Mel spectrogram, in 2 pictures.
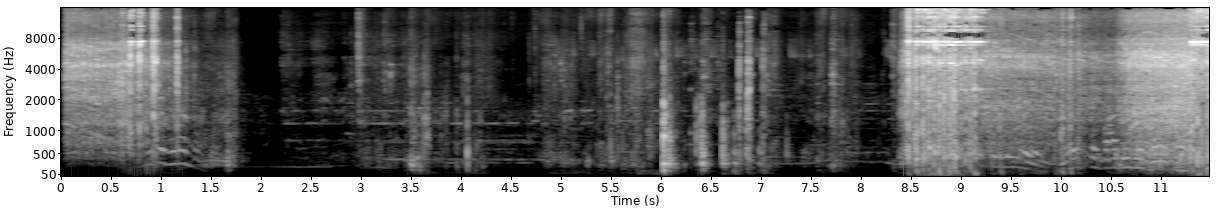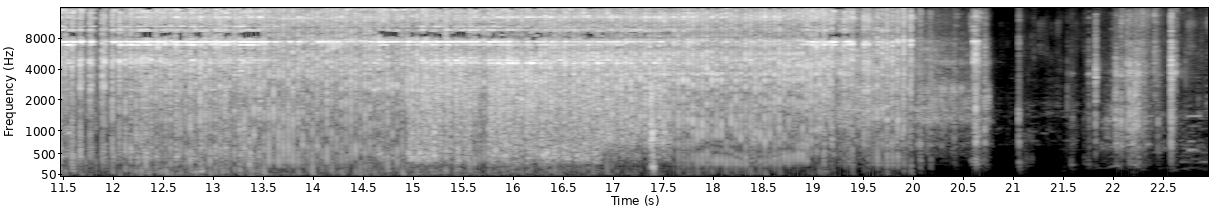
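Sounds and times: demolition hammer on stone: 8.4s - 10.2s, 10.8s - 20.8s.

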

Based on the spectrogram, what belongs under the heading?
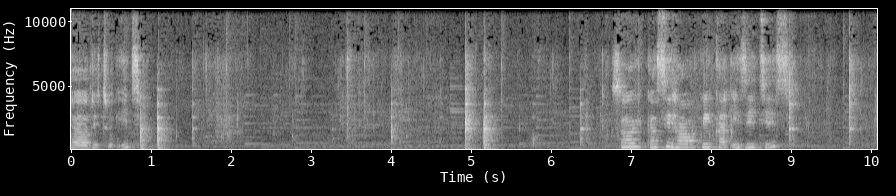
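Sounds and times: spoon mixing potato salad: 0.2s - 10.0s
spoon knocking against bowl: 4.9s - 6.6s.

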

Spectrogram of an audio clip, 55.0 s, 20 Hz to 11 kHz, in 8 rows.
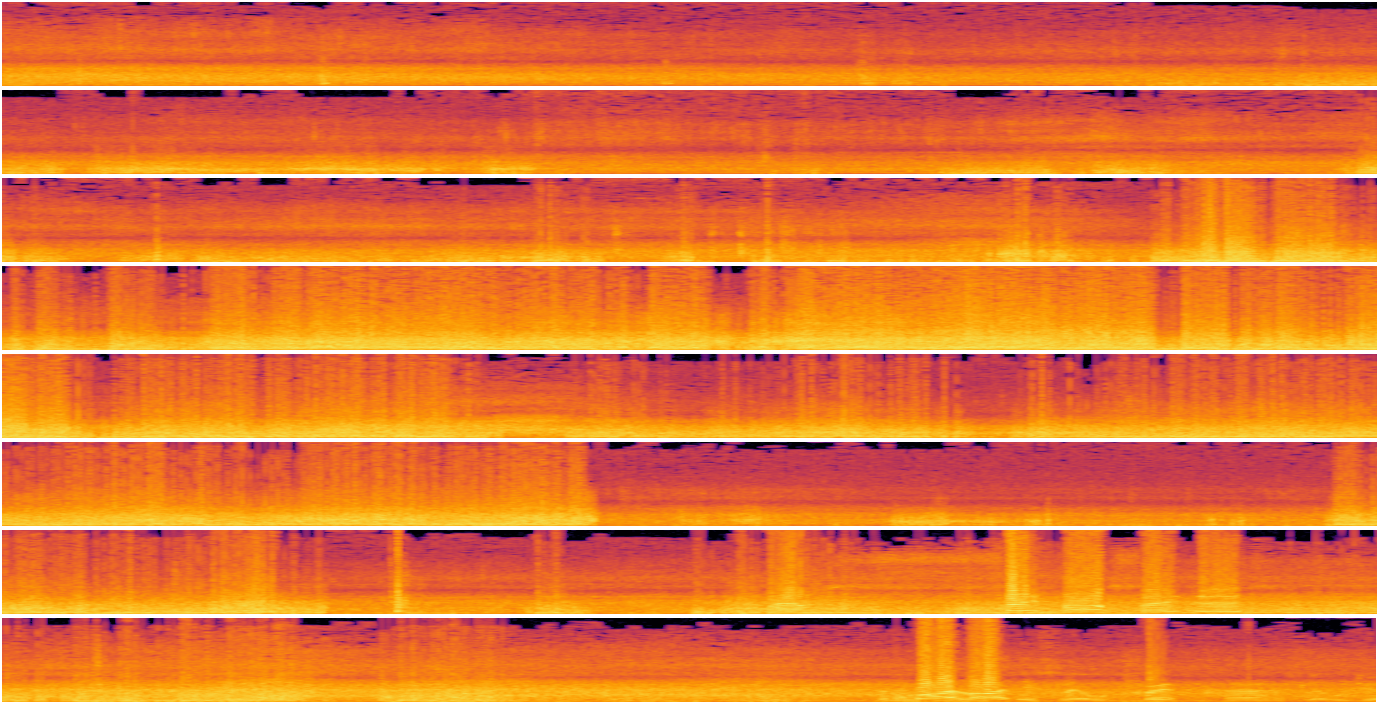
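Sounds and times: road and traffic noise: 0.0s - 54.9s
wind buffeting microphone: 0.0s - 54.9s.

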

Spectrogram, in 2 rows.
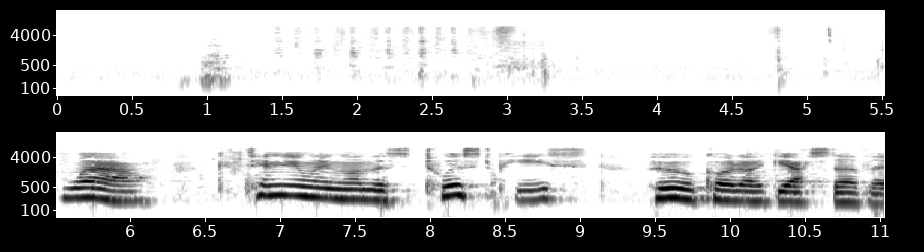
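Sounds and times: pencil scratching on paper: 1.4s - 3.2s.

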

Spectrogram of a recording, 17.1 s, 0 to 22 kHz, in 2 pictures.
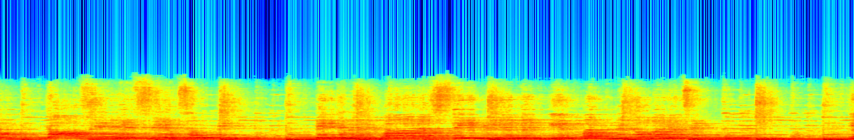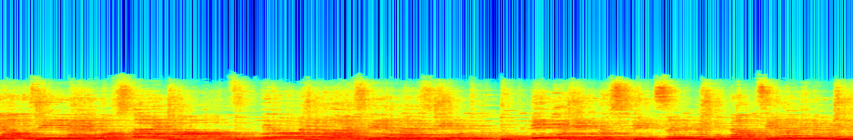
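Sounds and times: choir singing a folk song: 0.0s - 17.0s
instrumental music: 0.0s - 17.0s.

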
